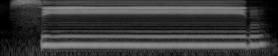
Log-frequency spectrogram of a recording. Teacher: सीन की अदायगी में सीटी निकलती है।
